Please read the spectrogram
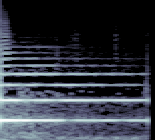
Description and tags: Part of a series of piano notes spanning one octave.
note, piano-note, piano-notes, piano, keyboard-note, c, notes, keyboard-notes, keyboard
